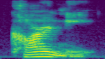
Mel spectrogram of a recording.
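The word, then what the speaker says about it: Kearney: etc i remember uh a famous philosopher named carney that's how it's pronounced i think it's spelled k-e-a-r-n-e-y i forget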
